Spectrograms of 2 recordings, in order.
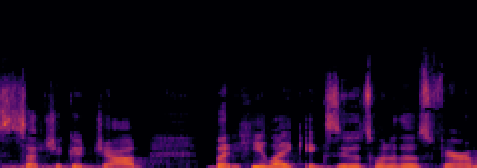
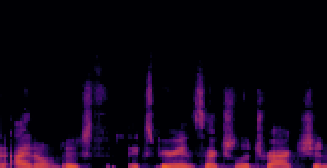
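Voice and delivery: usual speaking voice

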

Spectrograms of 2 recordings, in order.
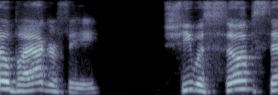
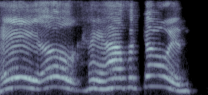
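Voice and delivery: high, nasal, cartoonish voice; 8 semitones higher than usual. Imitating Nicolas Cage's voice in a movie: crazy nasal Nicolas Cage voice. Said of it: "he kinda talks up here".

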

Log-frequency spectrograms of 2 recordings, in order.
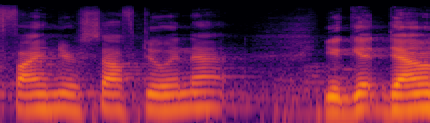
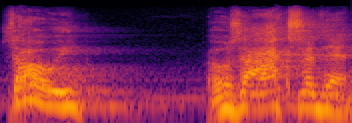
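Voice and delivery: bold, very deep put-on voice, loud and slow; 7 dB louder than usual. Speaker retells the granddaughter apologizing after a spill, imitating a real deep voice. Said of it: "she has a real deep voice".

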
